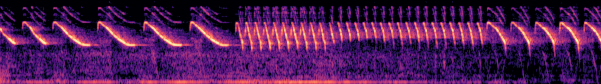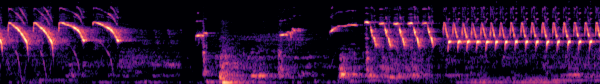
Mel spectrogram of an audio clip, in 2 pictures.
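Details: Canary in long, continuous song for training other birds: slow downward-sweeping whistles, a dense buzzing trill, more sweeping whistles, a brief pause with a soft knock, then fast rattling trills.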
